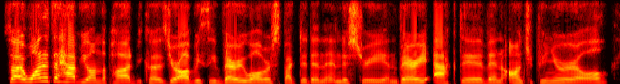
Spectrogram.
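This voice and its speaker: A woman's voice: fairly low pitch, fast talker, smooth, no echo, clean studio sound. A woman hosting a podcast, moving between a scripted introduction and casual interview chat. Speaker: podcast host.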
